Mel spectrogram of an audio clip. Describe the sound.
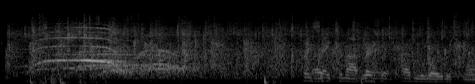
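An audience at Refuge Church applauds one morning to welcome a guest minister, a steady wash of clapping that swells early and then holds. Scattered voices call out over it, and a clearer voice rises near the end.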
